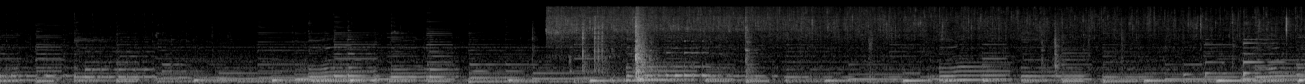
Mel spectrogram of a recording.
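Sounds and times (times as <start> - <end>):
soft guitar music: 0.0 - 13.0
butter sizzling in a saucepan: 5.5 - 13.0.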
